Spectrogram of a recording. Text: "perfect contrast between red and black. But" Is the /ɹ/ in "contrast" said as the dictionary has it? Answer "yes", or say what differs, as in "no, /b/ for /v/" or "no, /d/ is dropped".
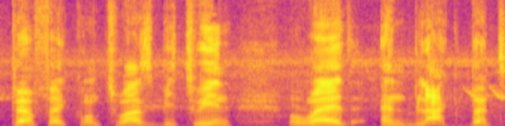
no, /w/ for /ɹ/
